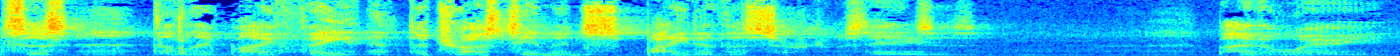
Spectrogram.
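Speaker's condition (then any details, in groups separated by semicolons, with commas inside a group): Laryngeal cancer; much weaker than before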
